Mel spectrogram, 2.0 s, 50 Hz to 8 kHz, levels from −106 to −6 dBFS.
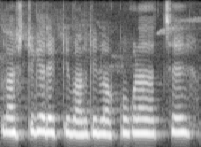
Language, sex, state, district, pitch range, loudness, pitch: Bengali, female, West Bengal, Alipurduar, 245-260 Hz, -14 LUFS, 250 Hz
